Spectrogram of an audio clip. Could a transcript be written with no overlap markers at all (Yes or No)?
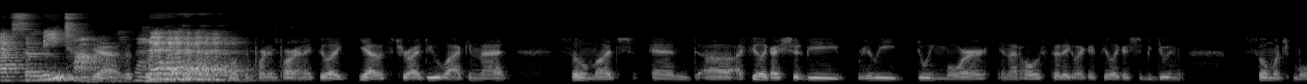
No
